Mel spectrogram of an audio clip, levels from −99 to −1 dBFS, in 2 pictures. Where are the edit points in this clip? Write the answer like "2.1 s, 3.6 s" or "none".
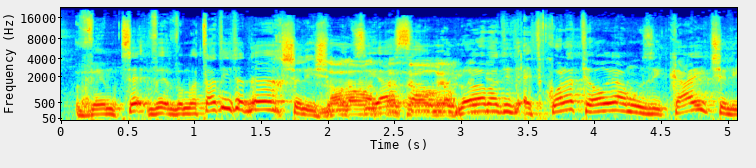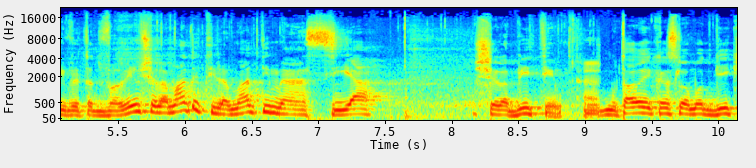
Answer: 2.9 s, 9.1 s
